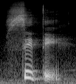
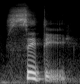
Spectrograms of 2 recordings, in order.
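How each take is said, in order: The two takes are said the same way.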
